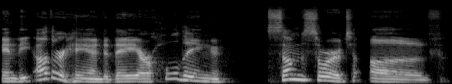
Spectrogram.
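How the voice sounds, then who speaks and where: A man's voice: mid-range voice, sing-song, takes it slowly, a bit bright. A man running a tabletop game as game master, narrating with many fillers and restarts.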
